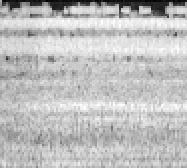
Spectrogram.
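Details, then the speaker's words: G-body Monte Carlo LS after fixing a crank-no-start fuel pump relay problem: a smooth, even idle with a steady low rumble and no misses, knocks or surging, running normally again. "now she's running back like a champ"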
